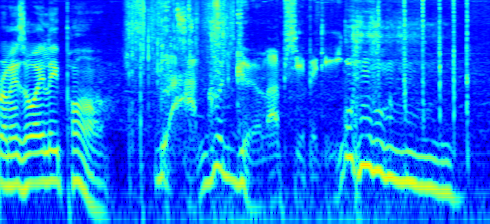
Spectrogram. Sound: peck kisses

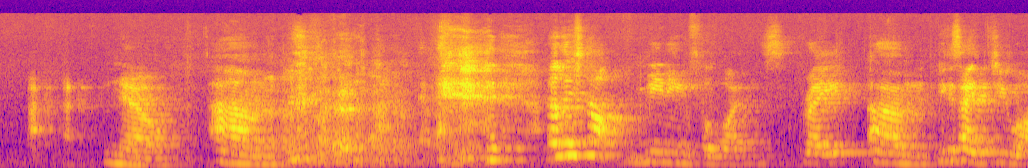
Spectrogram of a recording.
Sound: laugh

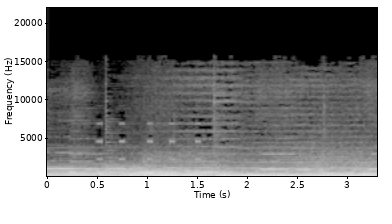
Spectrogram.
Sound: beeping

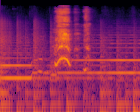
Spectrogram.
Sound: sobs

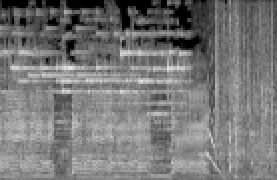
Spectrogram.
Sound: laughing

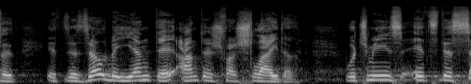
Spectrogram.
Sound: speaking Yiddish

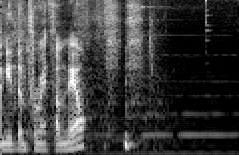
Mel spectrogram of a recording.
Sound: chuckles

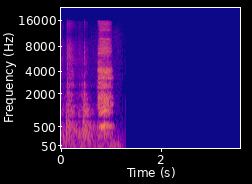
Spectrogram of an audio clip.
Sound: footsteps; gasps

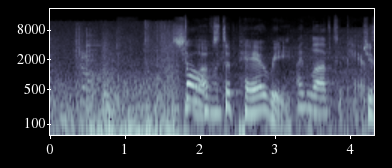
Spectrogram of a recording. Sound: exagerated mom voice

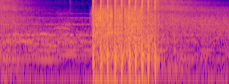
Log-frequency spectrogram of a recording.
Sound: shouting; gunfire

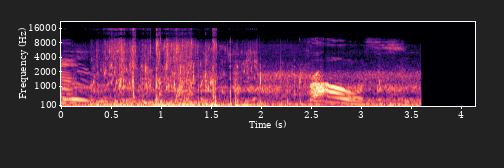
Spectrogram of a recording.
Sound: water splashing

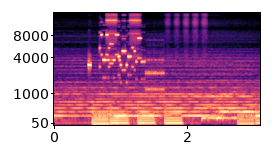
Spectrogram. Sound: beeping

